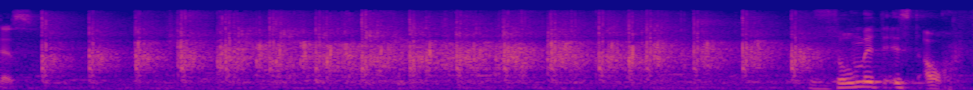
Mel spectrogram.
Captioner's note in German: Beifall AfD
